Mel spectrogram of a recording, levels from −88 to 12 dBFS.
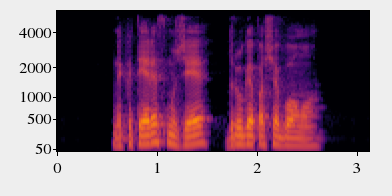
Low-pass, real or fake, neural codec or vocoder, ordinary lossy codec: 5.4 kHz; real; none; none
